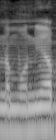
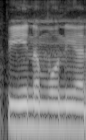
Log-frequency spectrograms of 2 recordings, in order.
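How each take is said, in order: First: The word begins directly with an N sound. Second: The word begins with a spoken P sound. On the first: The speaker calls it right. "इसको नमोनिया पढ़ना है, पी इसमें silent है" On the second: The speaker calls it wrong. "इसको पी नमोनिया नहीं पढ़ना है"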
